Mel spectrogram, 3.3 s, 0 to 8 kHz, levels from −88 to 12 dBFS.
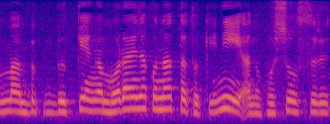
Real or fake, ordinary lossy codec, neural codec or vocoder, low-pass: real; none; none; none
